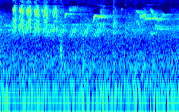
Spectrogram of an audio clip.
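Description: Birds chirp near a body of water at sunrise, a quick run of high bright tweets followed by scattered fainter calls over a low outdoor rumble, moderately distant with no talk.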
